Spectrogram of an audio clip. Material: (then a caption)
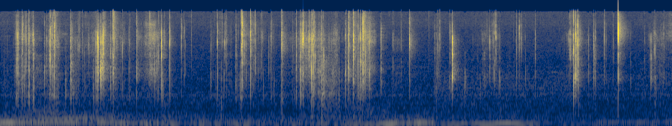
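Foil. A small, full Fry's Turkish Delight bar in a shiny foil wrapper is held in the hands and scratched and crinkled with long acrylic nails. It makes a dense run of sharp, bright crackles and crinkles with quick, short transients. The sound is mostly high, with very little low end.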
